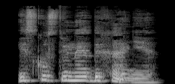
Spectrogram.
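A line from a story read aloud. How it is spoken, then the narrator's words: Timid prompting. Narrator (Russian): робко подсказала Кэрол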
